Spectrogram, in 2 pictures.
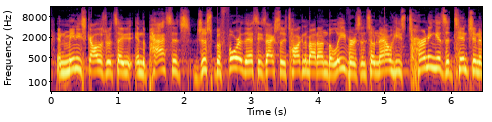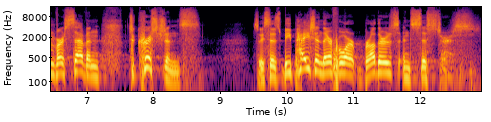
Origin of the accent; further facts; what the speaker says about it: Alabama, United States; I know I'm from Alabama, but I know very little about farming.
